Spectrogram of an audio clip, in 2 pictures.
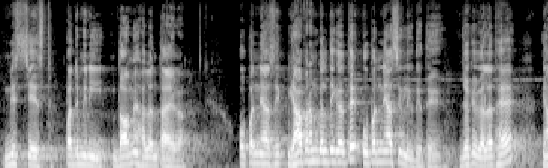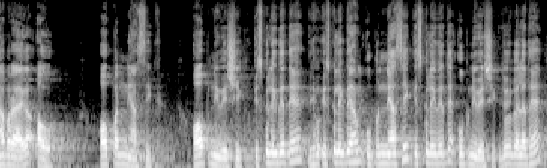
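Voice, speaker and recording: Hindi grammar teacher man, slow and repetitive. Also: a little high, animated, a little mellow, big-room sound. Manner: drills words, stating the wrong and the right spelling again and again; slows right down to spell a word out. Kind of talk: classroom-style spelling lesson.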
